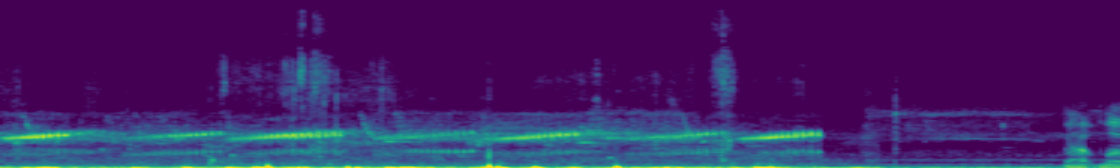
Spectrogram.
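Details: Leopard frog giving a low, rattling snore that rumbles on for several seconds at a vernal pool with duckweed and algae in early April, while repeated high, clear notes from red-winged blackbirds ring out over it.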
